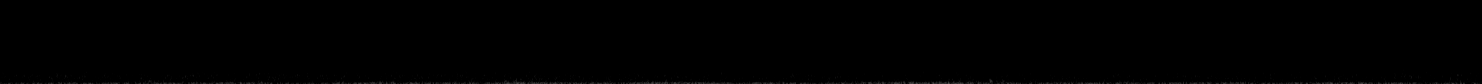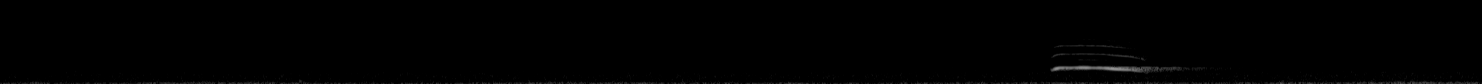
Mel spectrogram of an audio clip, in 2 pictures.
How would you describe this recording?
Lonely Tawny owl singing in the night. The weather is cloudy, temp 8-10 C°, Gentle breeze on the treetop and on the montain slope. About 50m from me. A place with a narow valley with less noise pollution (beside airplanes!) Recording Gear : 2 AT4021 in ORTF, Sound Device Mix pre 6. + 3db, 80hz lowcut filter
